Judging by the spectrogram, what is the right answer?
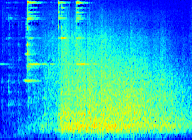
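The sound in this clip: Thunder with lightning: a sharp crack followed by a loud, deep rolling rumble that swells abruptly and then sustains as a broad roar before slowly easing off, with no voices.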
